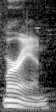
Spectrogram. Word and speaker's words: Moran: Moran. That's right. That's how you got to say it like that too. Moran.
